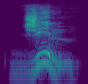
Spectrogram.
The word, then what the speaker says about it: gym: some exercise in a gym jim okay the pronunciation of the y changes to i there jim jim but the g as you can hear is a j jim jim jim and gyro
